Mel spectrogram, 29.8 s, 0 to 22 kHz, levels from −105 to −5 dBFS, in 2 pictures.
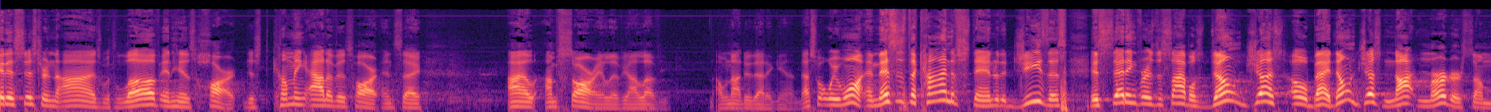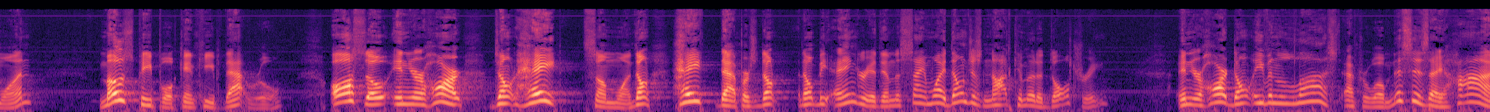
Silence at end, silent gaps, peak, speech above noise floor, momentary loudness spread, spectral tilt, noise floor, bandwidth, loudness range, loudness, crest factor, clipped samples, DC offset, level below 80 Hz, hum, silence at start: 0 s; none; -2 dBFS; 40 dB; 16 LU; -4 dB/octave; -66 dBFS; 16.5 kHz; 9 LU; -26 LUFS; 24 dB; under 0.1%; under 0.1%; -62 dBFS; none; 0 s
